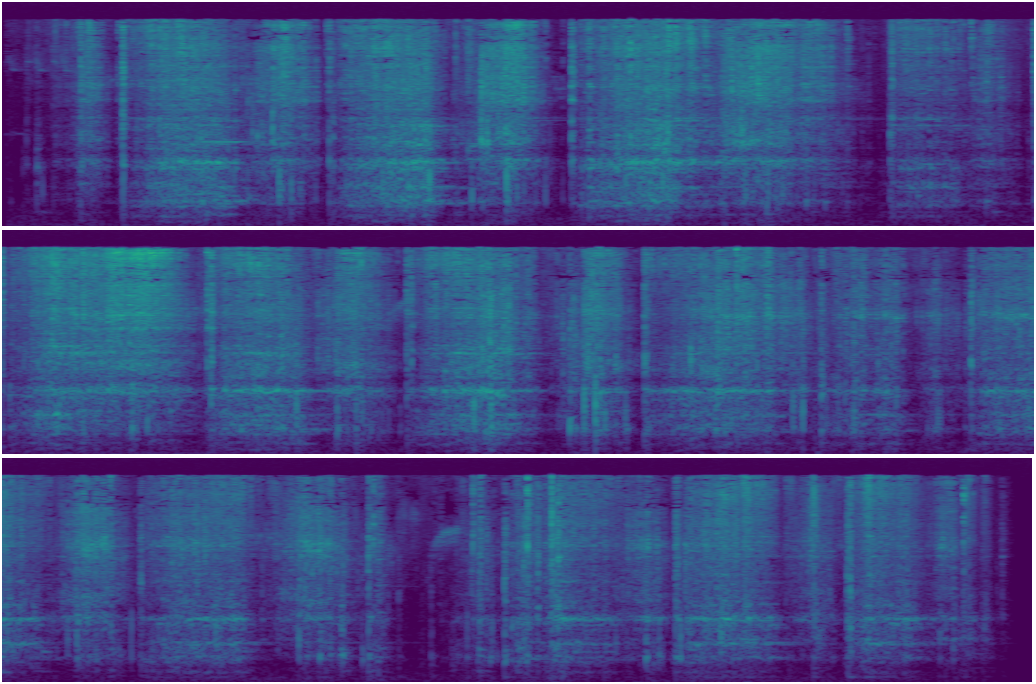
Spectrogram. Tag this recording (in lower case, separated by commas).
engine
